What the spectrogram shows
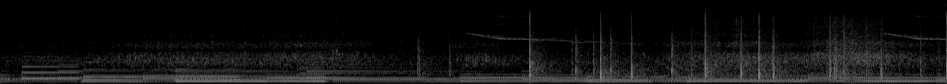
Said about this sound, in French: Des feux d'artifice sont lancés pour accueillir les héros dont tu fais bien évidemment partie.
